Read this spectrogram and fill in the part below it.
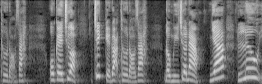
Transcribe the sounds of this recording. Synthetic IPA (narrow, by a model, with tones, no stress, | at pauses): t̪ʰəː˧ɗɔ˨˦zaː˧ | ʔo˧ke˧t͡ɕɨ˧˩ə | t͡ɕï˦˥k̟̚kaː˨˦ɗwa̰ː˧˨nt̪ʰəː˧ɗɔ˨˦zaː˧˩ | ɗə˨˩wŋ͡mʔi˨˦t͡ɕɨ˧ənaː˨˩w | ɲaː˨˦ | lɨ˧wʔ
